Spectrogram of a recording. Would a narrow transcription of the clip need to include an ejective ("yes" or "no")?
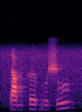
no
